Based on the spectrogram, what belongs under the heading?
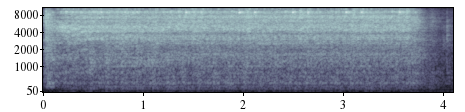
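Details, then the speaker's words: Briggs & Stratton PowerBuilt 10.5 HP single-cylinder rear-engine rider mower after carburetor replacement, cylinder suspected flooded with gas: spark plug removed, cranking gives fast even starter whir with no compression beats and a wet hiss, clearing the cylinder. "So I'm taking the spark plug out so I can crank it with no compression, clear the cylinder."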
